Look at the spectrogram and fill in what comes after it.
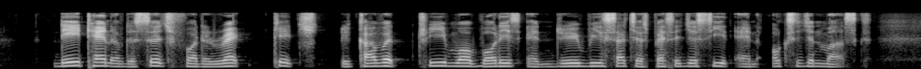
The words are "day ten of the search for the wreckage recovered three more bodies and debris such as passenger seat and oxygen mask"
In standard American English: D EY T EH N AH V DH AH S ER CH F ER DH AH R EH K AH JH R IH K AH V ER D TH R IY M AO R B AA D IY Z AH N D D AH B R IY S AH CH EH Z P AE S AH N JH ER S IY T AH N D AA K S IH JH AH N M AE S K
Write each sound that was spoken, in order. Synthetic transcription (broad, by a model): D EY T EH N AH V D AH S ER CH F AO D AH R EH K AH CH R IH K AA V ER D T R IY M AO B AA D IY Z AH N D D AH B IY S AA CH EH S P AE S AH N JH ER S IY T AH N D AA K S IH JH AH N M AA S K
